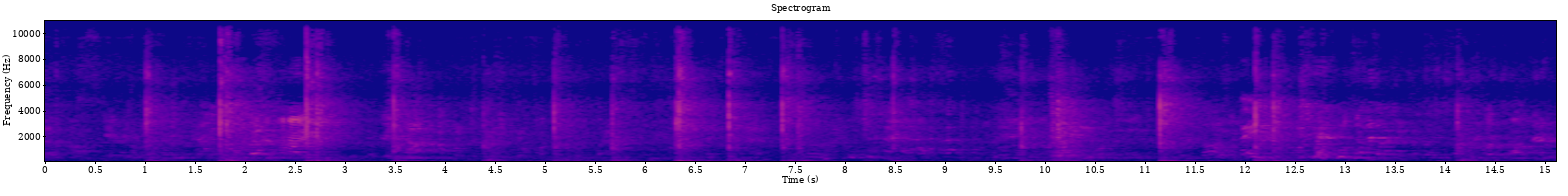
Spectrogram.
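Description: A basketball bounces on a hard floor in a large echoing gym.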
